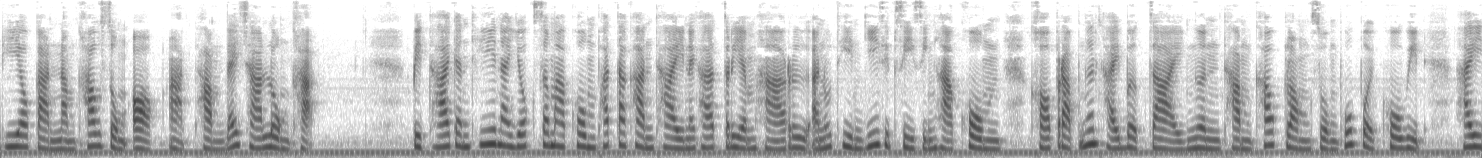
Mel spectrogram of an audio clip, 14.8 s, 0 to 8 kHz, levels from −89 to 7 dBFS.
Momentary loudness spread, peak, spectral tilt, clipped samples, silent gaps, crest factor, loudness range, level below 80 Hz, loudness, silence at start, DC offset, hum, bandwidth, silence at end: 5 LU; -8 dBFS; -7.5 dB/octave; under 0.1%; none; 18 dB; 1 LU; -52 dBFS; -26 LUFS; 0 s; under 0.1%; none; 8 kHz; 0 s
